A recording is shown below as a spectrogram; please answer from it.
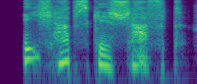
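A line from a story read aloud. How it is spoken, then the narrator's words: Soft purr. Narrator (German): schnurrt sie leise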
